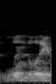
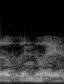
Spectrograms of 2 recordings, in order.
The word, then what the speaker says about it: Ainulindalë: I assume it's because Ainu and Lindelay are two different stems. – Mm-hmm. – Like the Lindelay is from song. And Elvish tends to put the stress on the first syllable anyway.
